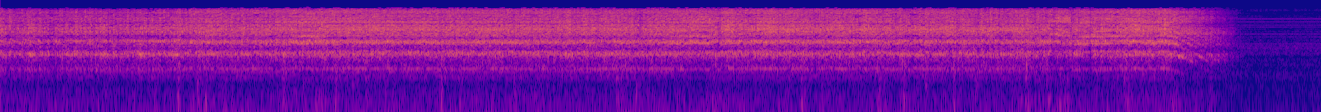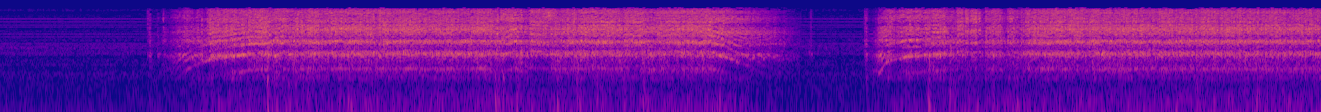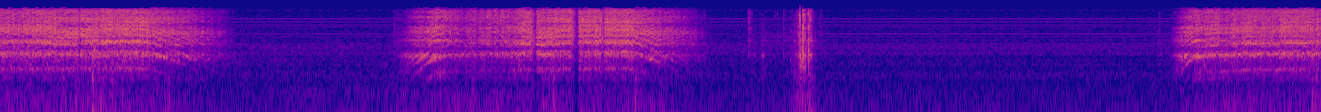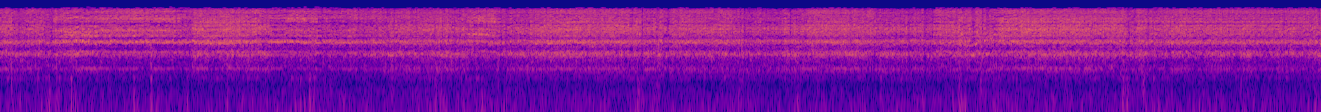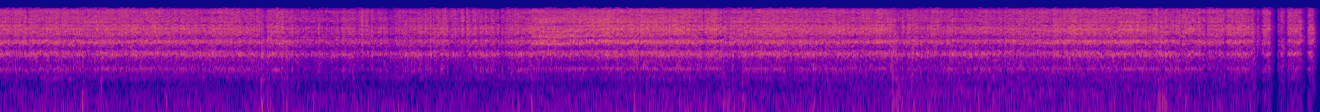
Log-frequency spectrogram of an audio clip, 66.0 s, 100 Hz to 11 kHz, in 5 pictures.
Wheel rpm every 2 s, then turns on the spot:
160, 160, 160, 160, 160, 110, 0, 100, 160, 150, 50, 160, 160, 120, 10, 130, 40, 0, 20, 150, 160, 160, 160, 160, 160, 160, 160, 160, 160, 160, 160, 160, 160.
none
